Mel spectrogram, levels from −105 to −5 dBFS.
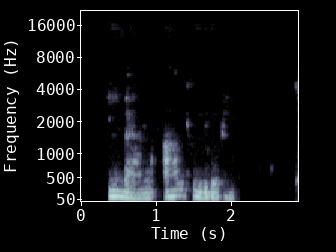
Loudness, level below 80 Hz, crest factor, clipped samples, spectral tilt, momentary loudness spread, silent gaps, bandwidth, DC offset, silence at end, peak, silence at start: -34 LUFS; -56 dBFS; 16 dB; under 0.1%; -12 dB/octave; 14 LU; none; 3.6 kHz; under 0.1%; 0.85 s; -18 dBFS; 0.35 s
